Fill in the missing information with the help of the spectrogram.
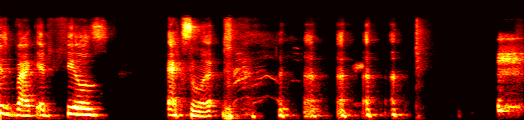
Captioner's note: laughs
